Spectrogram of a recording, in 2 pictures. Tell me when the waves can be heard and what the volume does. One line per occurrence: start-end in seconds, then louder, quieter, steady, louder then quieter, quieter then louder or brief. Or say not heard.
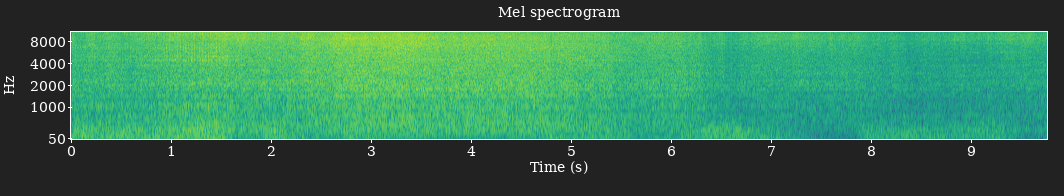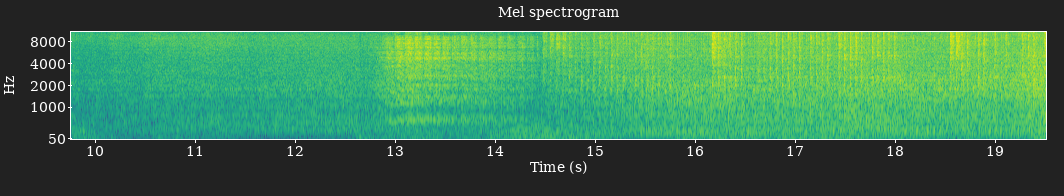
0.0-19.4 quieter then louder.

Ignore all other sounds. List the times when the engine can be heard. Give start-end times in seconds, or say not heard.
0.0-5.5, 12.8-19.4.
